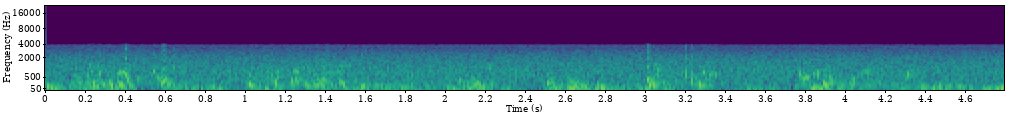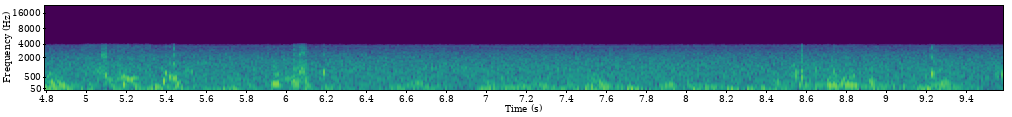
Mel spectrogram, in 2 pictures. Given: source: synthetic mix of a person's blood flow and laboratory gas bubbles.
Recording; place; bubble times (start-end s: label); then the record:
Doppler ultrasound of blood flow; precordium
0.10-0.71 s: bubbles
0.98-1.61 s: bubbles
2.04-2.41 s: bubbles
2.49-2.69 s: bubbles
3.00-3.39 s: bubbles
3.73-4.48 s: bubbles
4.77-4.93 s: bubbles
4.97-5.32 s: bubbles
5.35-5.54 s: bubbles
5.89-6.22 s: bubbles
8.43-8.97 s: bubbles
9.19-9.32 s: bubbles
9.53-9.59 s: bubbles
From the record:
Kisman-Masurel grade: 233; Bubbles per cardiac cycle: several, 3 to 8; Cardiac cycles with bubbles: 50 to 99%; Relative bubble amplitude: loud (0.450 to 0.775); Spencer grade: 3 (all of the cardiac periods contain showers or single bubble signals, but not dominating or overriding the cardiac motion signals); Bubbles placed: anywhere in the cardiac cycle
